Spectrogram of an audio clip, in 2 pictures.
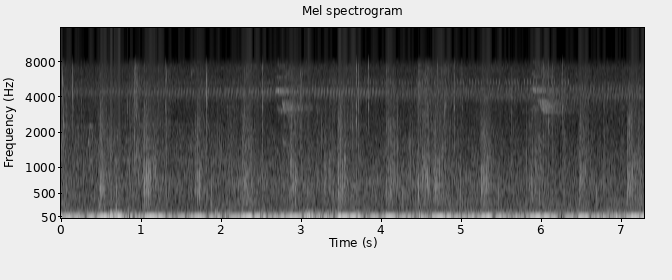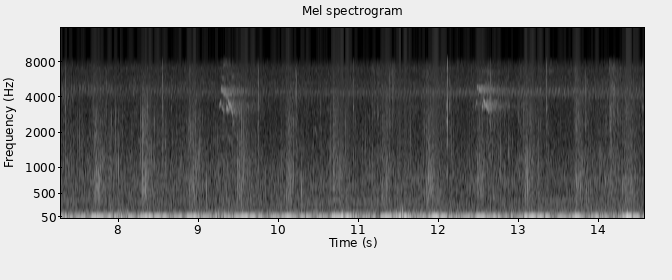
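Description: Footsteps at a steady walking pace on a dirt trail scattered with dry leaves. A bird gives a short, high, falling call about every three seconds.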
